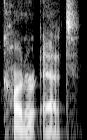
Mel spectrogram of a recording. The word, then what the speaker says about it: Carteret: That's my county. Pronounced Carterette.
